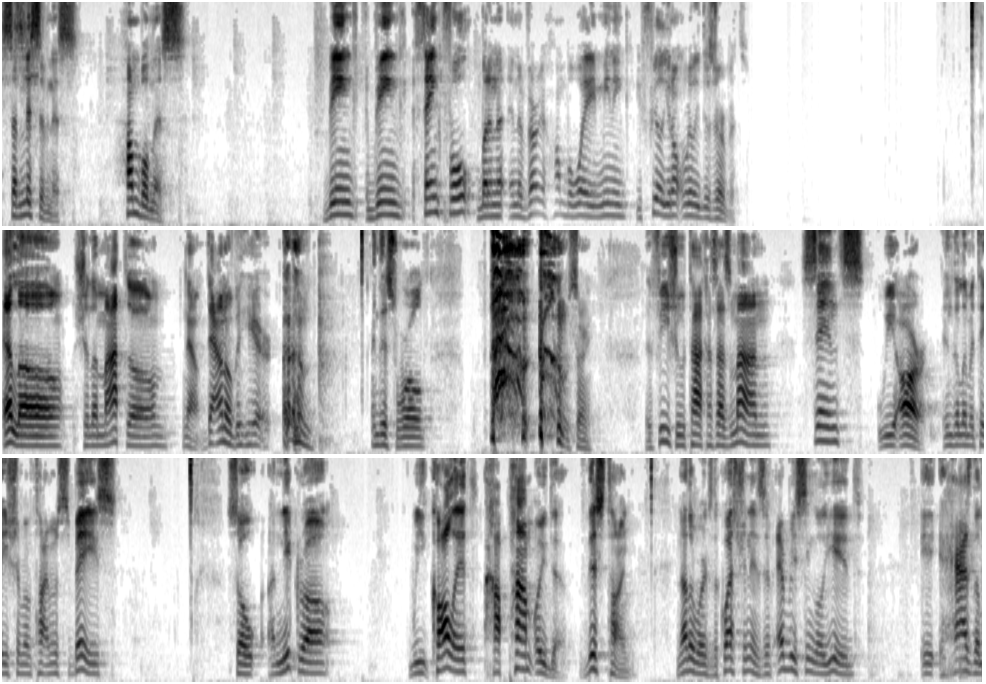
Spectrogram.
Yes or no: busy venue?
no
